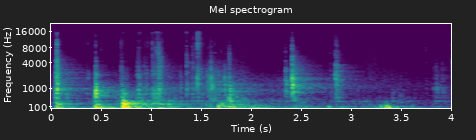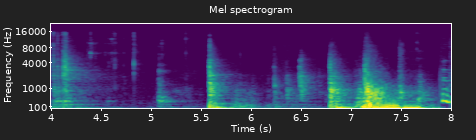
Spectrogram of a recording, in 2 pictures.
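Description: Wooden apartment front door being worked: handle and latch clicks and knocks, then pretty loud, heavy low thuds near the end as the door swings shut.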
